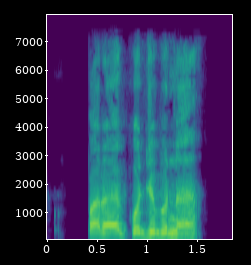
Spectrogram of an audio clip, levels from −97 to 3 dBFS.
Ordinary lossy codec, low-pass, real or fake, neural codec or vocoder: AAC, 48 kbps; 7.2 kHz; real; none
